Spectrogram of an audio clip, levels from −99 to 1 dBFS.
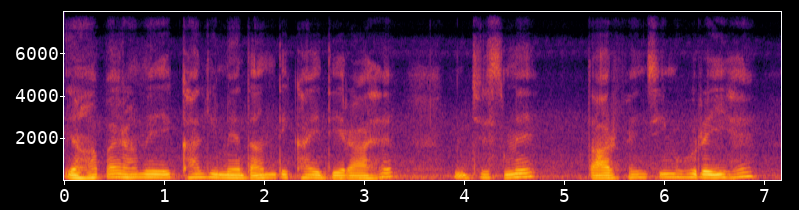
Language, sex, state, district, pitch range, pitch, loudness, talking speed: Hindi, male, Uttarakhand, Uttarkashi, 130-155 Hz, 145 Hz, -18 LUFS, 135 wpm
